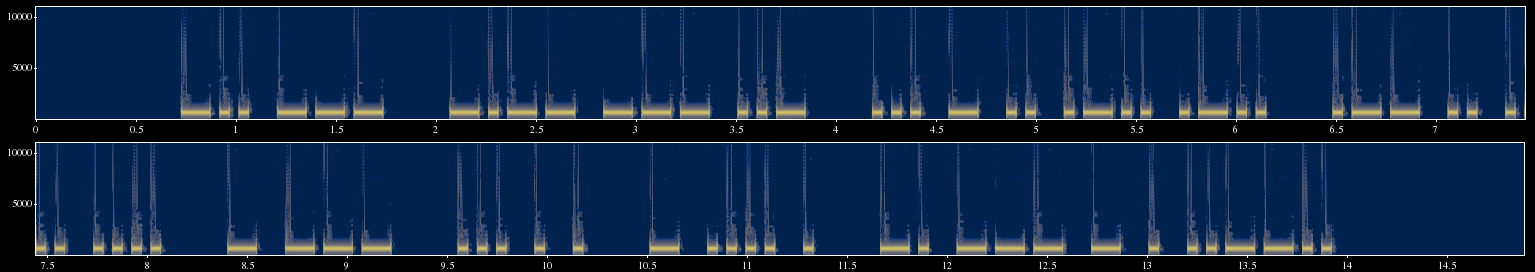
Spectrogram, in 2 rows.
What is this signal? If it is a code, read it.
Morse code, heard as a keyed tone, about 25 wpm, 700 Hz. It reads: DO YOU STILL WISH TO SEE THE NOTE?
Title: Sentences from Top 1600 Words 25wpm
